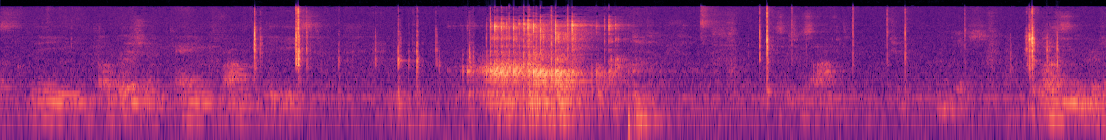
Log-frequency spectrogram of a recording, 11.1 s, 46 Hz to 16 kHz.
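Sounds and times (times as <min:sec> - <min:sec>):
lapel microphone handling clicks: 0:07.0 - 0:10.6.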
